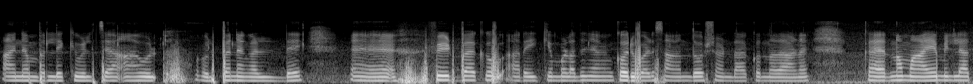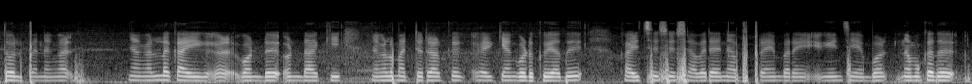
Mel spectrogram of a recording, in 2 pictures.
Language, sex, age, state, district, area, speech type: Malayalam, female, 30-45, Kerala, Kasaragod, rural, spontaneous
